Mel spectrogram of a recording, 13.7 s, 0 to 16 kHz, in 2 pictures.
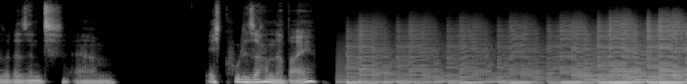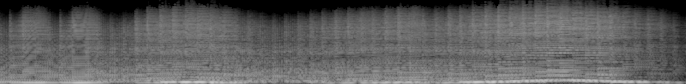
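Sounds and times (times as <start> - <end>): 
speech: 0.1 - 1.2, 2.0 - 4.2
synthesizer app preset buzzy pulses on an iPhone 12 touch keyboard: 3.4 - 13.7.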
